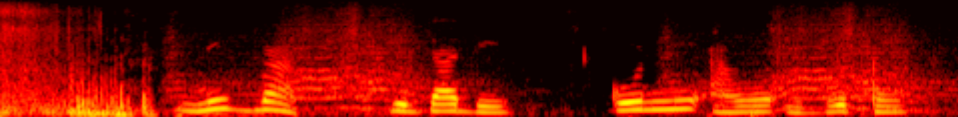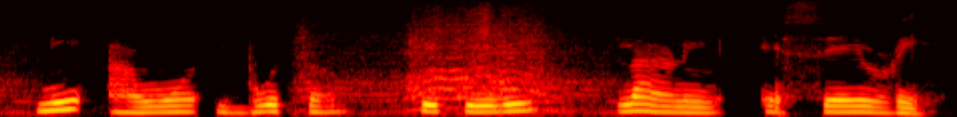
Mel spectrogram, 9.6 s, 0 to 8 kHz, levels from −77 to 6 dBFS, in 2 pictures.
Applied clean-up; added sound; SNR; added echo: none; Race car, auto racing / Accelerating, revving, vroom; 16 dB; none.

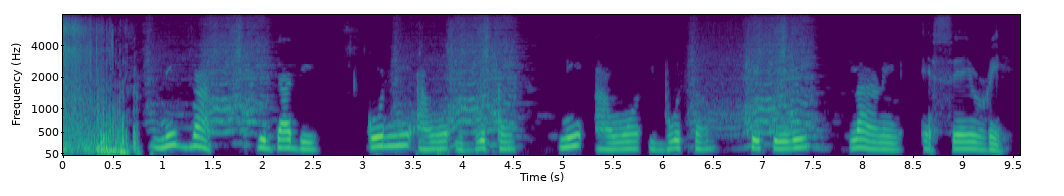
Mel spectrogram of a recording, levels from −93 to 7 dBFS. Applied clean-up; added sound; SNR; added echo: classical method Wiener filter.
